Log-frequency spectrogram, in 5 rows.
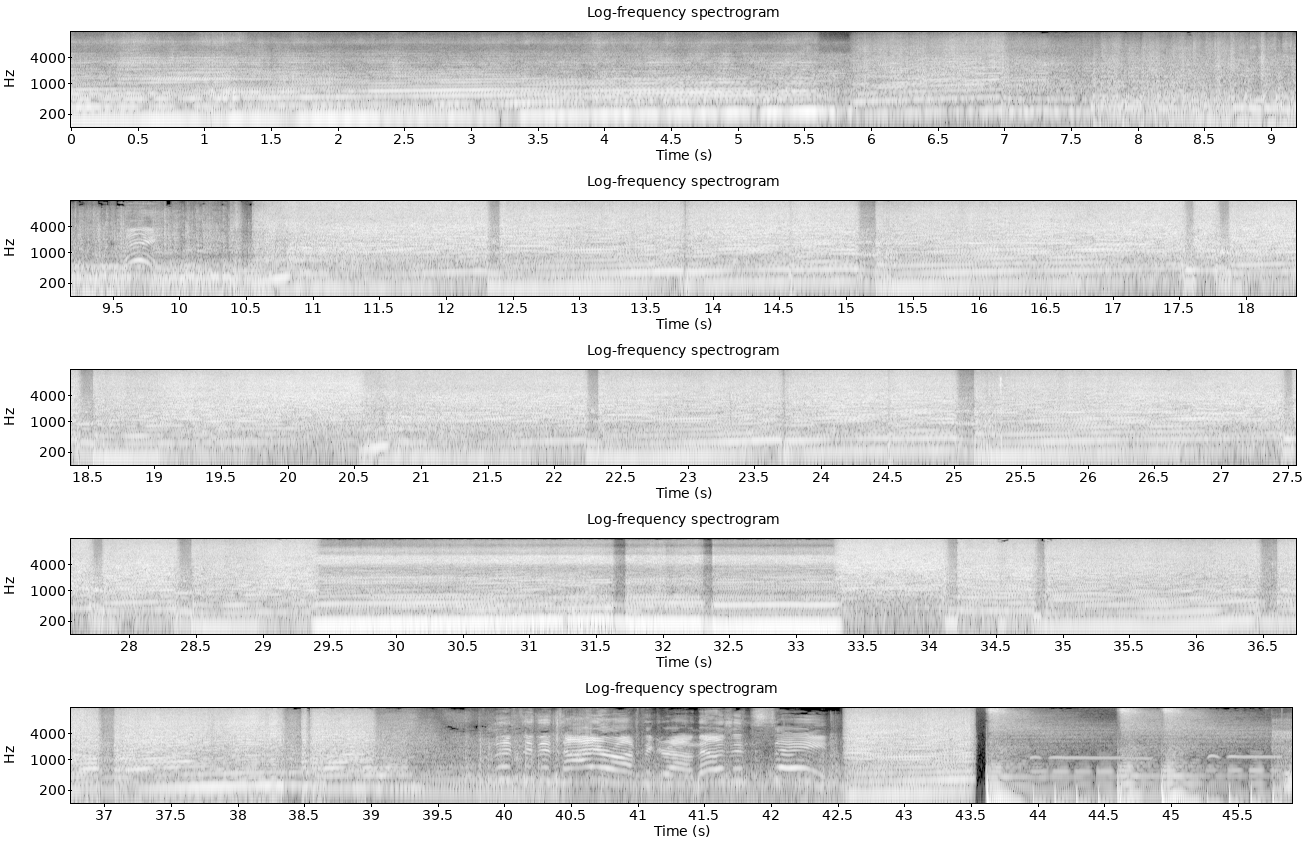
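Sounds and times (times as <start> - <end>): rotary engine revving high: 0.0 - 40.4, 42.4 - 45.9
tire squeal: 13.8 - 34.2.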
